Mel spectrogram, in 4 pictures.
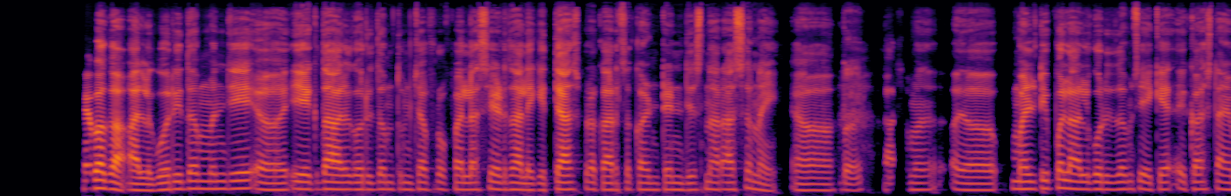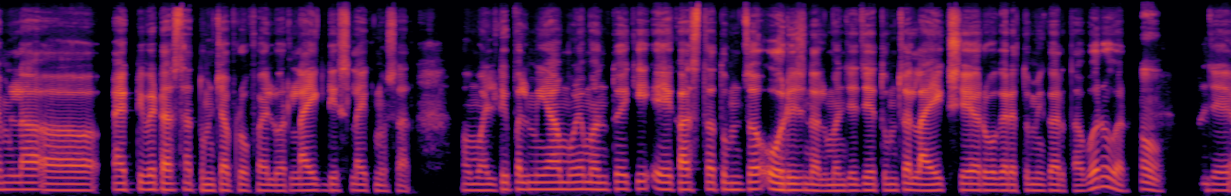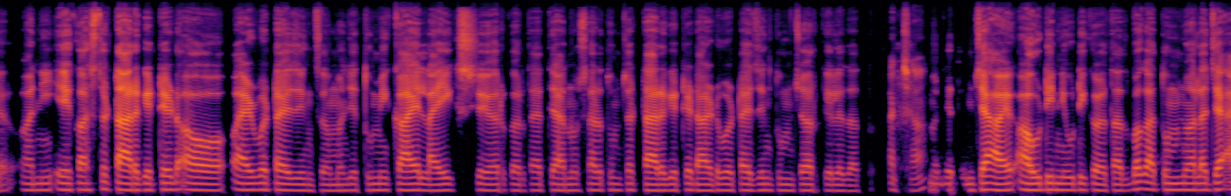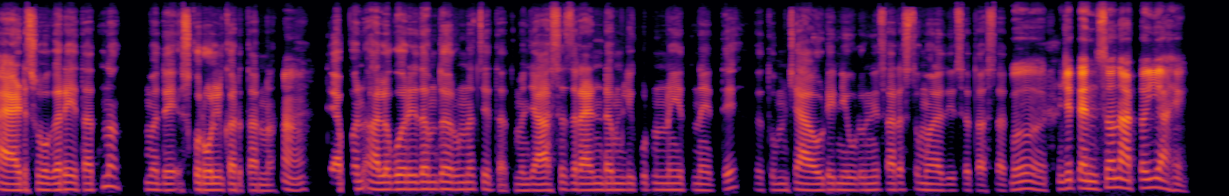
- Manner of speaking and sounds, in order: in English: "अल्गोरिथम"; in English: "अल्गोरिथम"; in English: "प्रोफाइलला"; in English: "अल्गोरिथम्स"; in English: "प्रोफाइलवर लाइक डिसलाइकनुसार. मल्टिपल"; in English: "लाइक, शेअर"; in English: "टार्गेटेड ॲडव्हर्टायझिंगच"; in English: "लाइक्स, शेअर"; in English: "टार्गेटेड ॲडव्हर्टायझिंग"; in English: "ॲड्स"; in English: "स्क्रोल"; in English: "अल्गोरिथम"; in English: "रँडमली"; other noise
- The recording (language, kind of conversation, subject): Marathi, podcast, सामग्रीवर शिफारस-यंत्रणेचा प्रभाव तुम्हाला कसा जाणवतो?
